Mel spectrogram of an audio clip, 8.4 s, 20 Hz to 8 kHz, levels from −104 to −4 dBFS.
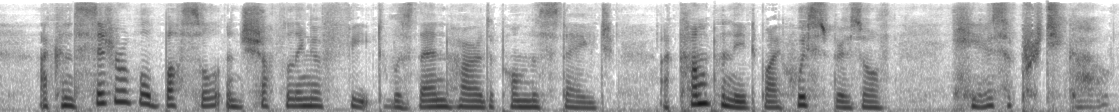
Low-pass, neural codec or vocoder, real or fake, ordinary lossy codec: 7.2 kHz; codec, 24 kHz, 6 kbps, HILCodec; fake; AAC, 32 kbps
